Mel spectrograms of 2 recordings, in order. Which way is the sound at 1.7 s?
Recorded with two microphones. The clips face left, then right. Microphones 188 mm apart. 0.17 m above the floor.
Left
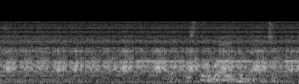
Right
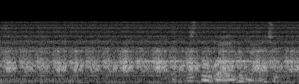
45° left (ahead or behind).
